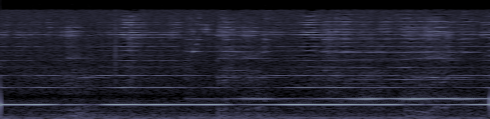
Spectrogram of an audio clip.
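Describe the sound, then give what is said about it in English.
A wine glass sings as a finger is rubbed around its rim, holding one steady, pure ringing note with faint overtones that pulsates gently as it sustains, alone without talk. “Then, when the vibrations caused by your finger hit just the right level, the glass begins to sing with this full pulsating note.”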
